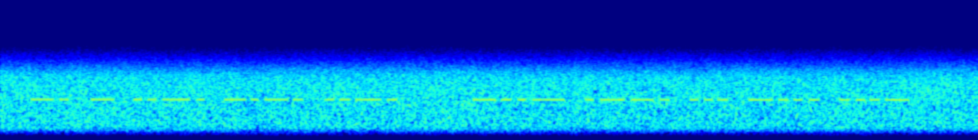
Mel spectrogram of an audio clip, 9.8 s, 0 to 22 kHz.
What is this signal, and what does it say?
Morse code, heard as a keyed tone, hand-sent with a straight key, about 16 wpm, 1180 Hz, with heavy radio static. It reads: NTFCF XPSBV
